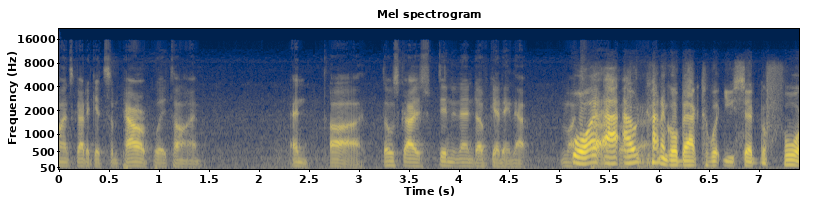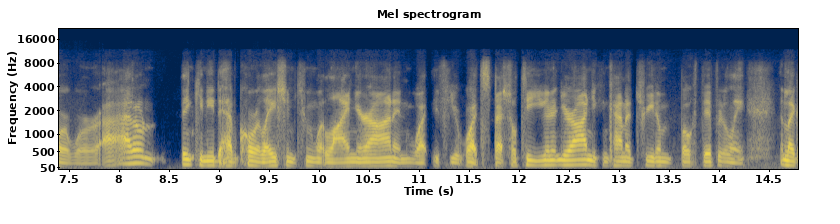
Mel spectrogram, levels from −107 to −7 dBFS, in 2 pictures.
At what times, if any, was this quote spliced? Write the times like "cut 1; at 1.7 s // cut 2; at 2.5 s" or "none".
none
